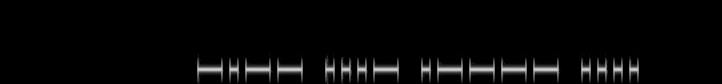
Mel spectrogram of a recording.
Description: Morse code, heard as a keyed tone, about 15 wpm, 700 Hz. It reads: YV1H
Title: DXCC-100 Call Signs - 4 Characters - 15wpm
